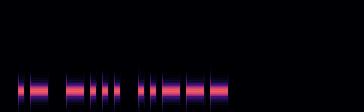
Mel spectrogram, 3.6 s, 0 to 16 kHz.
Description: Morse code, heard as a keyed tone, about 20 wpm, 700 Hz. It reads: AB2
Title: USA Call Sign Prefixes - Repeated 2x - 20wpm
